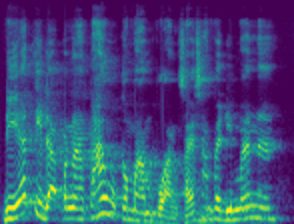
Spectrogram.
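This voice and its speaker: A man's voice: high-pitched, normal speed. A man giving a motivational seminar talk, addressing the audience directly and acting out little quoted exchanges. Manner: lively, addresses listeners as "Pak", acts out quotes. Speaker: motivational speaker.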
